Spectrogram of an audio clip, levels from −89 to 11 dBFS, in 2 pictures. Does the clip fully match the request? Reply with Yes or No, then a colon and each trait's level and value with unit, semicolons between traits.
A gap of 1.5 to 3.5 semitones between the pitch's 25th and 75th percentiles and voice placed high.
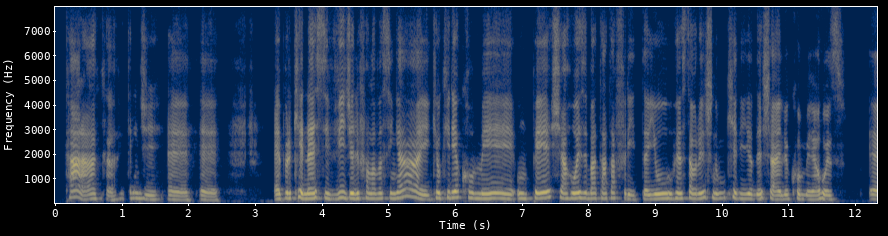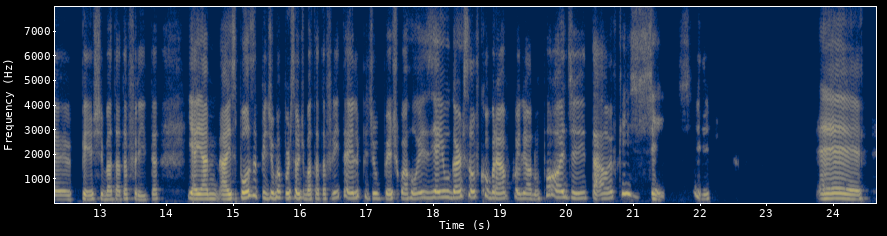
Yes: average, 3.0 semitones; high, 205 Hz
